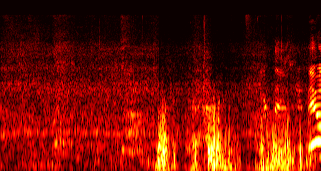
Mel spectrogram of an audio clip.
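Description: Handling and rubbing noise on a phone microphone as its holder runs with it. Uneven thumps and scuffs start about two seconds in, with a voice near the end.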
